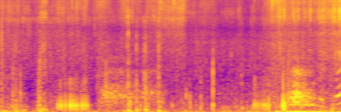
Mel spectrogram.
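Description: Irregular crunching and rustling of boots kicking steps into snow and of clothing close to the microphone, as a climber goes up a steep snow ridge on foot.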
